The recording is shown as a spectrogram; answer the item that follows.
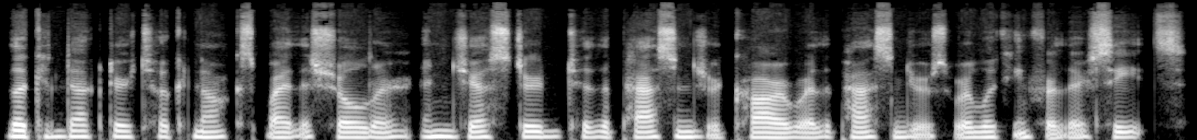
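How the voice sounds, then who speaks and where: A man's voice: a little high, monotone, moderate pace, vocal fry, darkish tone, no echo, clean studio sound. A man reading scripted first-person story narration as an amateur author.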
